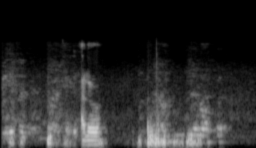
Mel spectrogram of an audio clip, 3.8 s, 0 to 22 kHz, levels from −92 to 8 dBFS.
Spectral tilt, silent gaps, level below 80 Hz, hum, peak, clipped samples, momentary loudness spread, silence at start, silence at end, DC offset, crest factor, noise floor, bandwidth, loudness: -10.5 dB/octave; none; -48 dBFS; none; -2 dBFS; under 0.1%; 19 LU; 0.05 s; 0.45 s; under 0.1%; 16 dB; -49 dBFS; 7 kHz; -19 LUFS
